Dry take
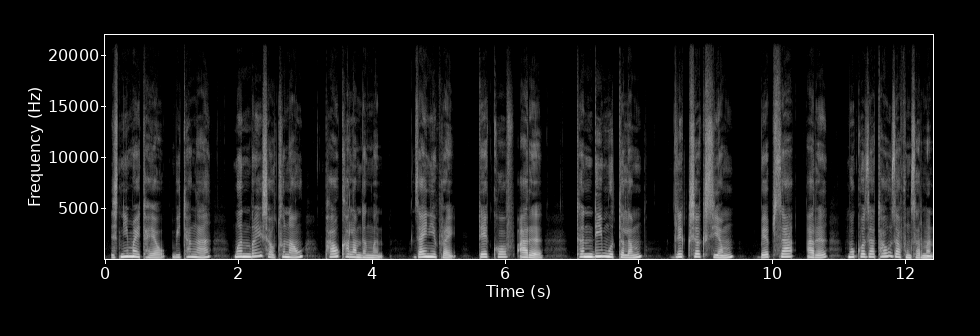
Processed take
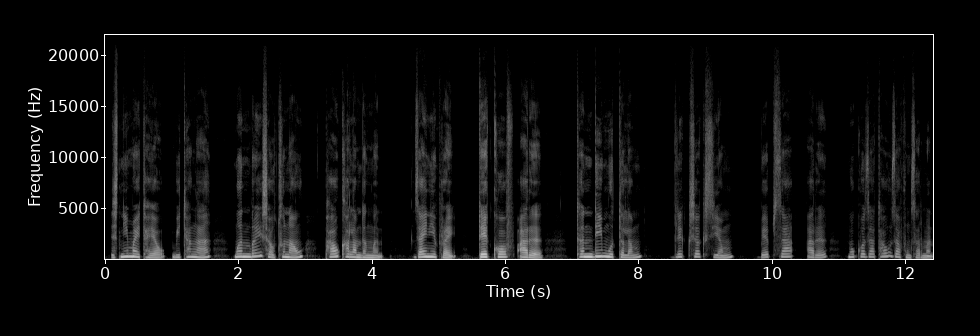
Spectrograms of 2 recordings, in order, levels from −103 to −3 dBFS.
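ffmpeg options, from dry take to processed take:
ffmpeg -i in.wav -af "volume=-3dB,afade=type=in:start_time=5.05:duration=0.67:silence=0.375837,afade=type=out:start_time=5.72:duration=0.43:silence=0.375837,afade=type=out:start_time=7.54:duration=0.41:silence=0.421697" out.wav

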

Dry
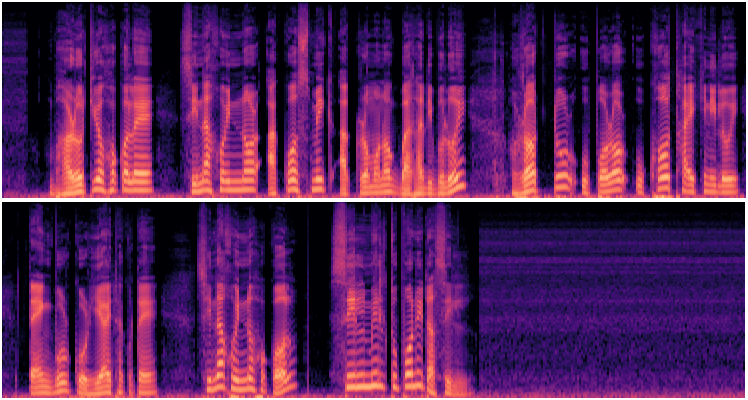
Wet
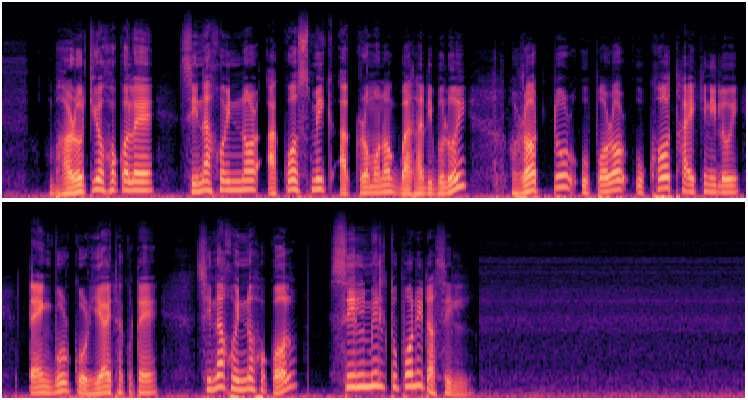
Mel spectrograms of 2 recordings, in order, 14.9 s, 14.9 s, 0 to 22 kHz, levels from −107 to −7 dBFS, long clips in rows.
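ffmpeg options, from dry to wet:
ffmpeg -i in.wav -af "asetnsamples=nb_out_samples=441:pad=0,asendcmd='0.81 lowpass f 9700;2.18 lowpass f 5400;2.81 lowpass f 10000;3.77 lowpass f 3900;7.72 lowpass f 7400;11.24 lowpass f 3900',lowpass=5800" out.wav

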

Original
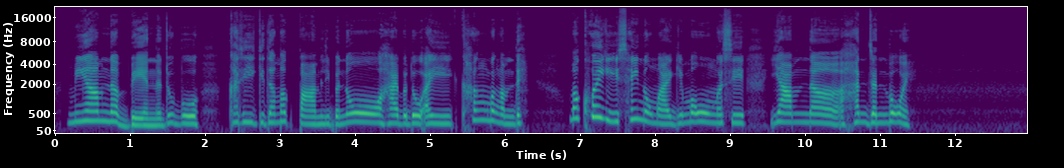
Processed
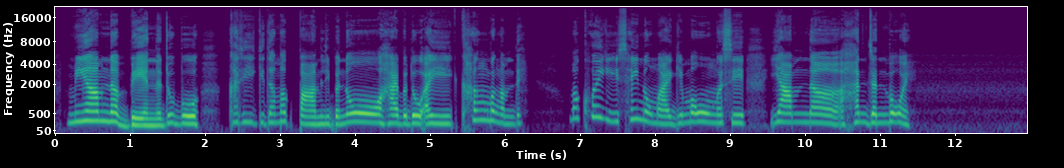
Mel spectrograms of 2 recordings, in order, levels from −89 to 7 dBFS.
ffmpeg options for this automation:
ffmpeg -i in.wav -af "volume=25.5dB,afade=type=out:start_time=1.84:duration=0.81:silence=0.375837,afade=type=in:start_time=2.65:duration=0.68:silence=0.421697,afade=type=out:start_time=5.74:duration=0.43:silence=0.316228,afade=type=in:start_time=7.36:duration=0.66:silence=0.398107" out.wav

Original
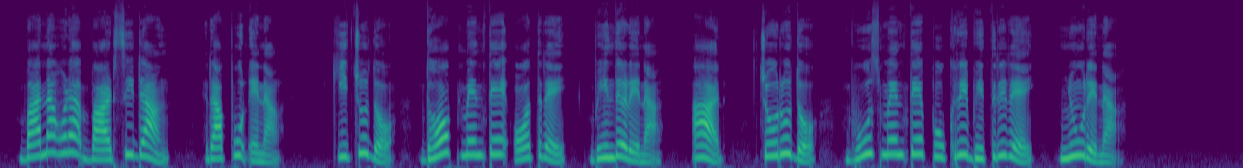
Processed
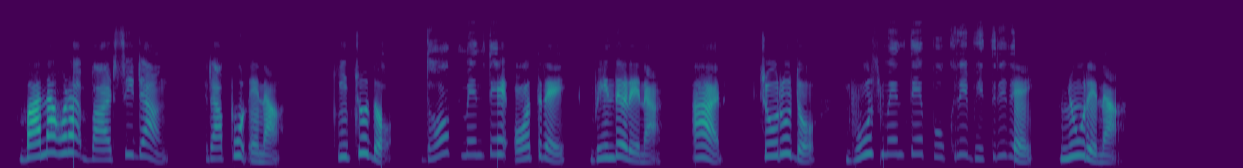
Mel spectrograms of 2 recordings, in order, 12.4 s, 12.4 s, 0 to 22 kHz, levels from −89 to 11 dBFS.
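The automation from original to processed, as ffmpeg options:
ffmpeg -i in.wav -af "asetnsamples=nb_out_samples=441:pad=0,asendcmd='0.73 bandpass f 3800;2.24 bandpass f 1400;3.81 bandpass f 6100;4.97 bandpass f 2200;8.83 bandpass f 7400;10.14 bandpass f 1600',bandpass=frequency=1400:width_type=q:width=3.8:csg=0" out.wav

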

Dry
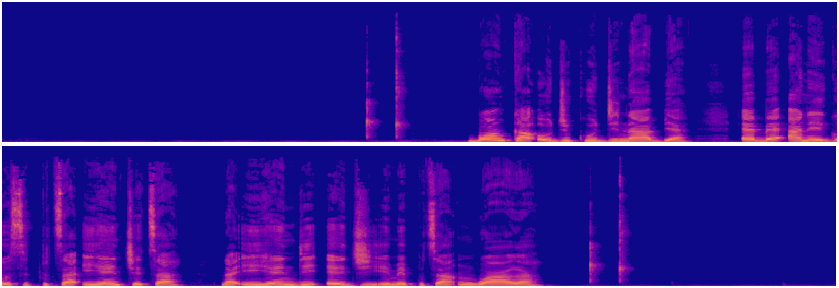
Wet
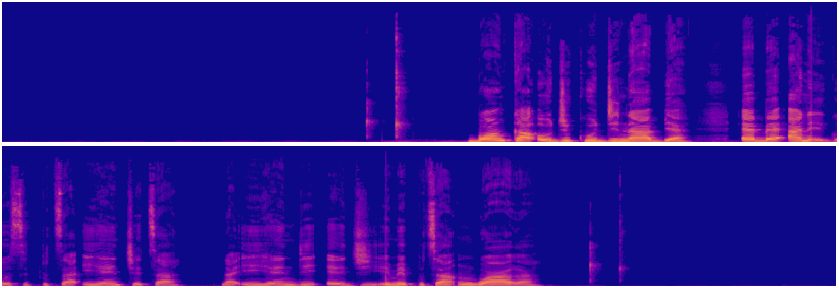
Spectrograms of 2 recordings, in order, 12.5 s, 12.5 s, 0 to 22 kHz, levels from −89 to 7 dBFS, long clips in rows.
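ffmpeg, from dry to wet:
ffmpeg -i in.wav -af "asetnsamples=nb_out_samples=441:pad=0,asendcmd='2.85 volume volume 3dB;6.07 volume volume -8dB;9.14 volume volume -1dB;10.08 volume volume -8dB;10.78 volume volume -15.5dB',volume=-8dB" out.wav

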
